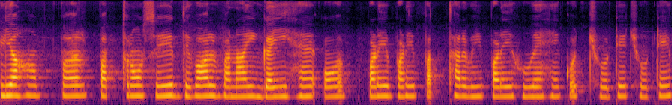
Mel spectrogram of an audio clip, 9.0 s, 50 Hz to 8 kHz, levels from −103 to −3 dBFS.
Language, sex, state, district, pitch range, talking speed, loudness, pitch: Hindi, female, Maharashtra, Chandrapur, 225-240 Hz, 135 wpm, -23 LUFS, 230 Hz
